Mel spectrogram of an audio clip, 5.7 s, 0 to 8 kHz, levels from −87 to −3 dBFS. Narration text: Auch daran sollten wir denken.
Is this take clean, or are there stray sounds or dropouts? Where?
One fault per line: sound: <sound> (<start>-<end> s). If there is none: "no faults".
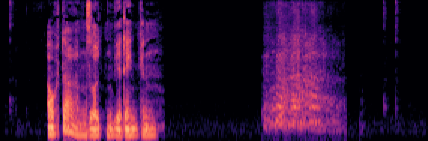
sound: laugh (3.5-4.6 s)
